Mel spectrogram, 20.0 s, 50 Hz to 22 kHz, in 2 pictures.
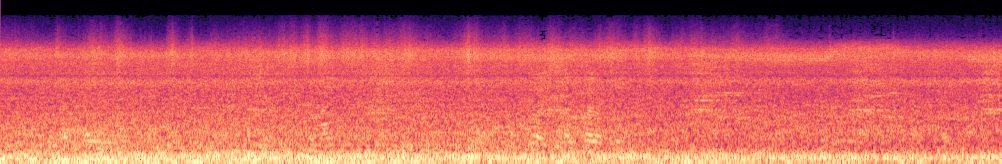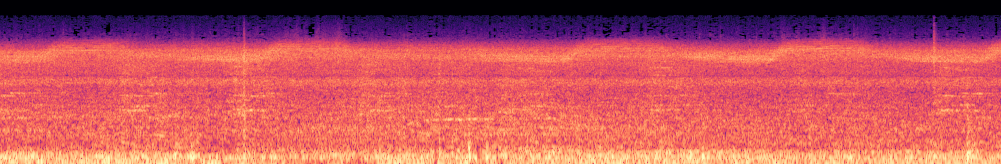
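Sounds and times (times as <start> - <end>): faint distant voices: 0.0 - 17.1.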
